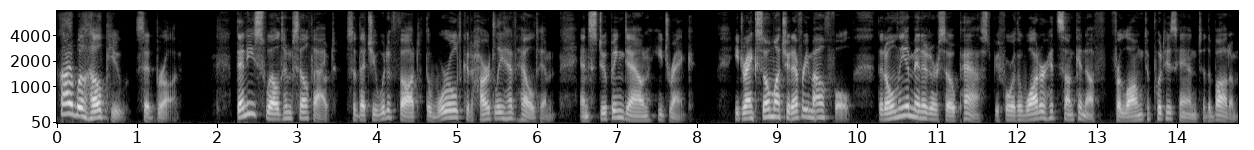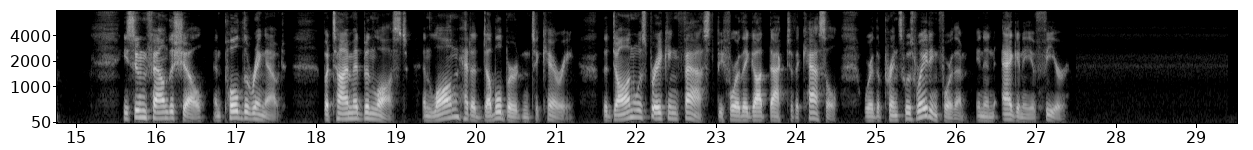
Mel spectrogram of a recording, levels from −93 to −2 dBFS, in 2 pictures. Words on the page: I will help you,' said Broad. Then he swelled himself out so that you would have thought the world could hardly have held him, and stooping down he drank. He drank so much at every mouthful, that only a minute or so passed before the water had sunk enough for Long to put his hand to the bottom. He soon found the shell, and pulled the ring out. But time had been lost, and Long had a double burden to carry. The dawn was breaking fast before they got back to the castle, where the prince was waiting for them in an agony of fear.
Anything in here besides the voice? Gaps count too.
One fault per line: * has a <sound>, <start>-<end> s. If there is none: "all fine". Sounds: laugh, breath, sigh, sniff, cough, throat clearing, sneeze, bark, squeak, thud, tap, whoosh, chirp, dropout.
all fine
